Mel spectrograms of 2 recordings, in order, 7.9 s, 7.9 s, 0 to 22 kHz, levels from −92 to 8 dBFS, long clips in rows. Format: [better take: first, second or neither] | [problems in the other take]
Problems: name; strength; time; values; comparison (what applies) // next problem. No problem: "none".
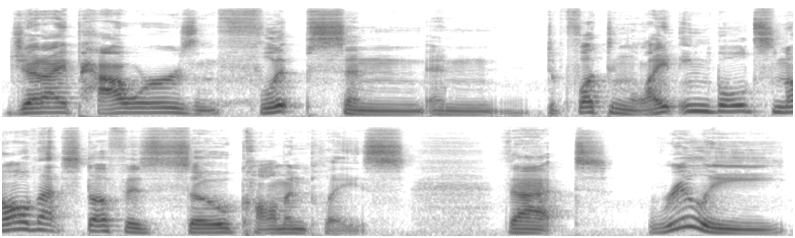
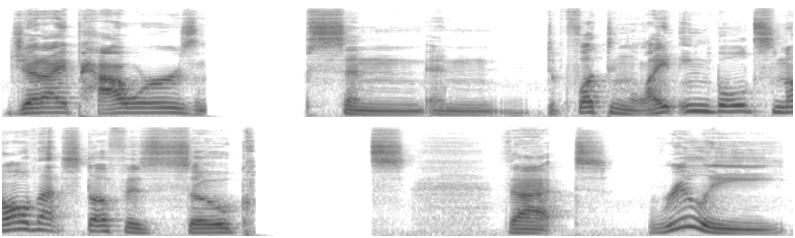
first | audio cutting out; at 1 s and at 5 s for 0.5 s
